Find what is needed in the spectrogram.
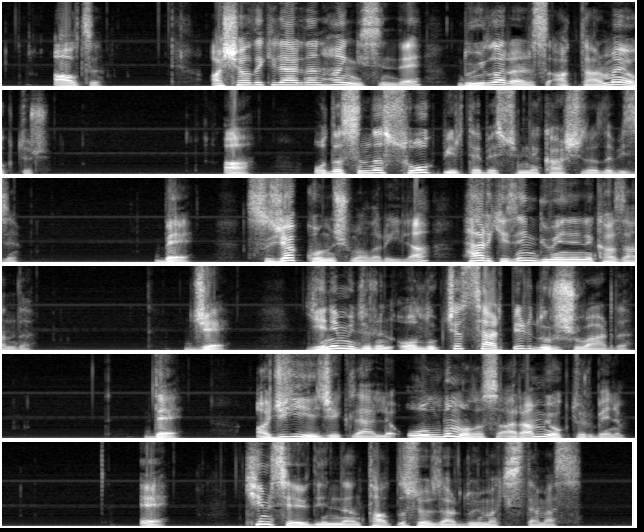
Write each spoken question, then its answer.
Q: Aşağıdakilerden hangisinde duyular arası aktarma yoktur?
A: Doğru cevap D. Acı yiyeceklerle oldum olası aram yoktur benim.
